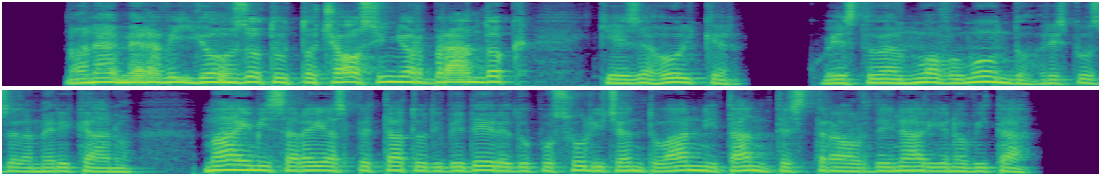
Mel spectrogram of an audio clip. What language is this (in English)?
Italian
